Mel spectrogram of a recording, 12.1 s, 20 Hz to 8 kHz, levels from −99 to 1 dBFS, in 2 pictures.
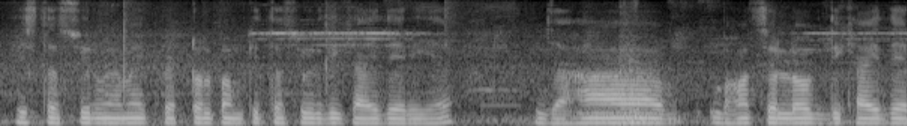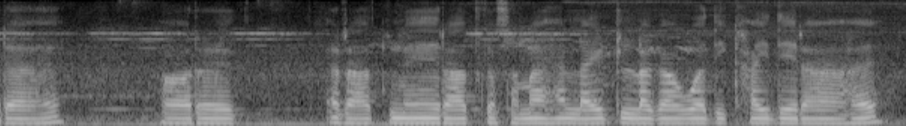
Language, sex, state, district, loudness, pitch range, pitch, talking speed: Hindi, male, Maharashtra, Chandrapur, -32 LUFS, 105-110 Hz, 110 Hz, 180 wpm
